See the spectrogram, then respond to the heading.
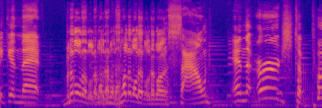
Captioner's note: phblbblphbbllbbll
